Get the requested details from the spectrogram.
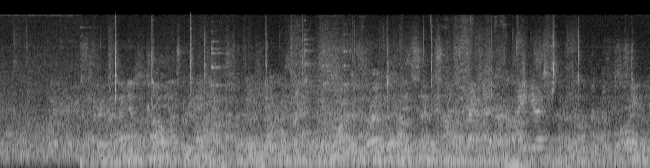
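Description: A crowd of men talk and laugh close by.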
